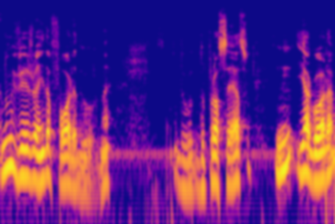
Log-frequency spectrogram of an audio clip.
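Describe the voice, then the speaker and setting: A man's voice with very wide pitch swings. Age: 60s. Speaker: physics professor and researcher. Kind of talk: interview. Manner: hesitant, many fillers.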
